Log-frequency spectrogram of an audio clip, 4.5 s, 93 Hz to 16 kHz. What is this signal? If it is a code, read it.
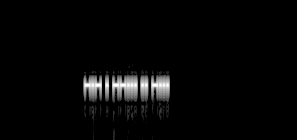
Morse code, heard as a keyed tone, about 45 wpm, 700 Hz. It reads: KE7IB
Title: USA Call Signs - 5 Characters - Repeated 3x - 45wpm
